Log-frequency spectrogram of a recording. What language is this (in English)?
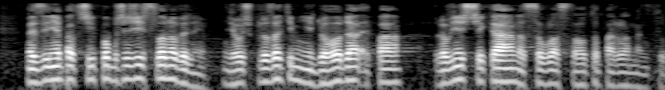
Czech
